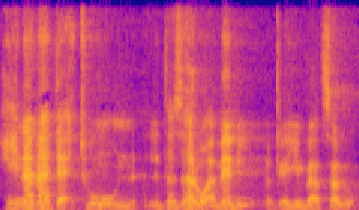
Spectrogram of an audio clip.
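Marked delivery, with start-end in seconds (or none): 0.0-2.5 solemn scripture reading. Acted. Reads Isaiah aloud in sermon. (قراءة كتابية مهيبة ببطء)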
